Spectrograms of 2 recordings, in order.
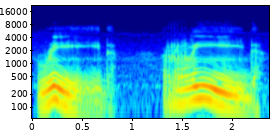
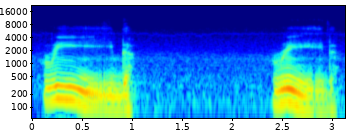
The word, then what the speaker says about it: read: Fijaos en la pronunciación. Read, read. Y como si fuera una serie larga de las Is Latina. Read, read.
